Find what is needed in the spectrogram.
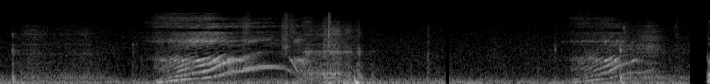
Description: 😂💤 You Won’t Believe These Snore Sounds Are REAL!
